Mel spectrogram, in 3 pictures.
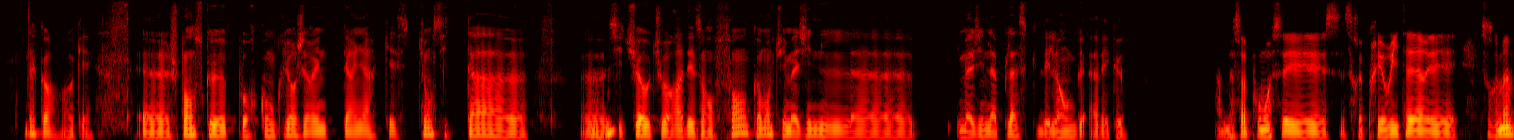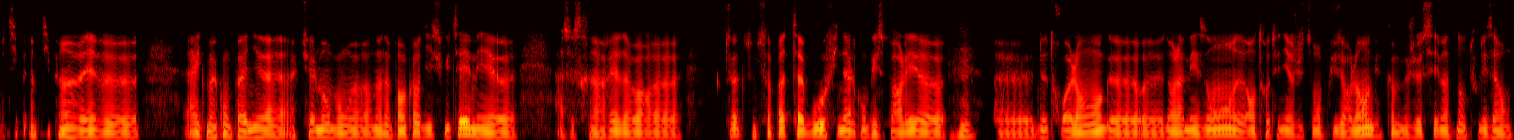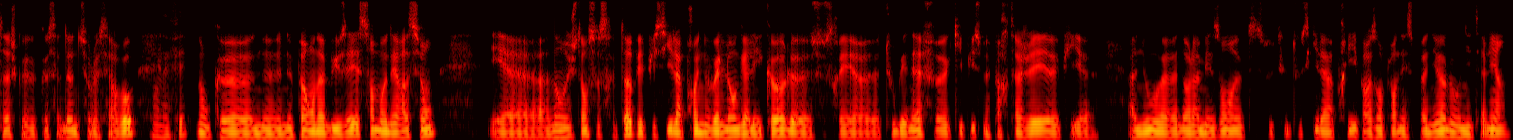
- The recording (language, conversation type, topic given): French, podcast, Comment jongles-tu entre deux langues au quotidien ?
- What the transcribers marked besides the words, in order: drawn out: "le"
